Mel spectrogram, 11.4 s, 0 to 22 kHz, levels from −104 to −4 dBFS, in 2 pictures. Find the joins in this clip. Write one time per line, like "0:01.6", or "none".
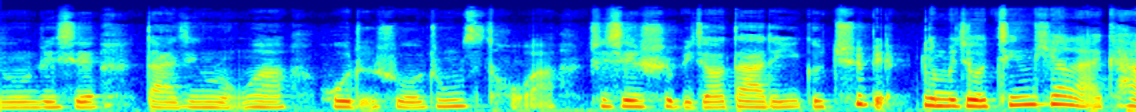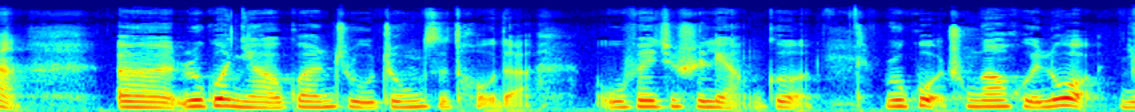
0:04.5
